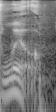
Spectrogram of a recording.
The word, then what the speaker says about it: Lil: little, it's Lil.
